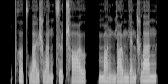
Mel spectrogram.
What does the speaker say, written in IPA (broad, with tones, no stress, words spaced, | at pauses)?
pʰɤ˥˩ t̪ʰwa˨˩ɪ̯ʂwa˧˥nt͡sɹ̩˧˥ʈ͡ʂʰɑ˥ʊ̯ | mɑ˥˩ŋmjɑ˥ʊ̯ n̪jɛ˥n ʂwa˥n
